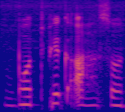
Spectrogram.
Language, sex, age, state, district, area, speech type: Kashmiri, female, 30-45, Jammu and Kashmir, Kulgam, rural, read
